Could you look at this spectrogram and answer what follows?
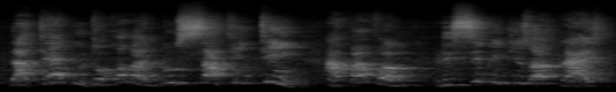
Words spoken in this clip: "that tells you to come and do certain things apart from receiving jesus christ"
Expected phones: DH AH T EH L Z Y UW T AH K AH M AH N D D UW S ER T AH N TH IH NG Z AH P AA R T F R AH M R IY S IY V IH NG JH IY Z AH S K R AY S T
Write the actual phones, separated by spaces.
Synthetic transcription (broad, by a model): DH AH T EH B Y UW T AH K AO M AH N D D UW S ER T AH N T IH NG AH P AA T F R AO M R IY S IY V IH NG JH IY S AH S K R AY S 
